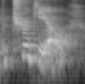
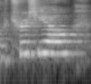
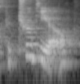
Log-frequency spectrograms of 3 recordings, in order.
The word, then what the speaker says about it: Petruchio: you pronounce his name, Petruchio, with a k sound. A lot of people pronounce it Petruchio, but I don't think that's correct. I was always taught it's Petruchio.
